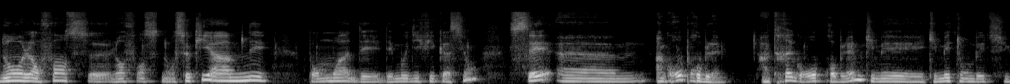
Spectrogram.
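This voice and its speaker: A man's somewhat breathy voice with a dark, mellow tone at a very slow pace. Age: 70s. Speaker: spiritual speaker sharing personal experience. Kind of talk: interview testimony. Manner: hesitant, many repetitions and fillers.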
